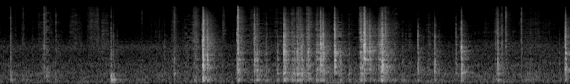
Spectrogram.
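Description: Plastic toy volcano pieces pressed together by hand: an irregular run of sharp plastic clicks and knocks, most of them from about two seconds in.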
